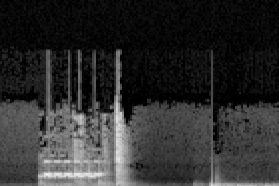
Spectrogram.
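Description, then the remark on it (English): A telephone rings loudly, one warbling trill-like ring cut off sharply, followed after a short pause by the start of another ring. No one speaks. “I mean, that wasn't my cell phone.”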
